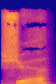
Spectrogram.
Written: xue3

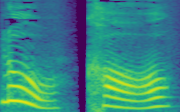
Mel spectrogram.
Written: lu4kou3

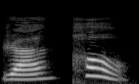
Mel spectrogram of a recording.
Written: ran2hou4

